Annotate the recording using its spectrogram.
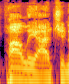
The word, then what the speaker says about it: Pagliacci: So one person says, hey, man, the G is silent in Pagliacci. – I know that. – Another one says it's Pagliacci, not Pagliacci.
